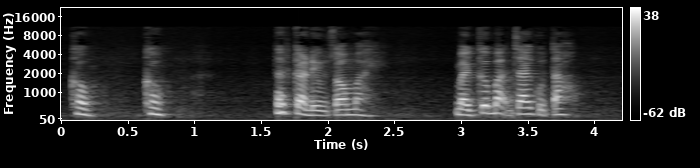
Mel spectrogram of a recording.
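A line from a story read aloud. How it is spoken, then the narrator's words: Screaming. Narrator (Vietnamese): Quý Tư Tư hét lên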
